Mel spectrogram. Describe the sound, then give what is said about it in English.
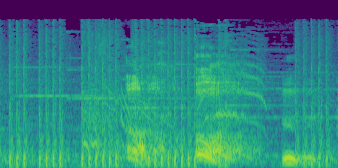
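Rapid gunfire in quick machine-gun-like bursts with short gaps between them, broken by swooping, whining tones, all fairly loud. “The bullets they're firing do pack quite a whop, but they still can't penetrate my force field.”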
